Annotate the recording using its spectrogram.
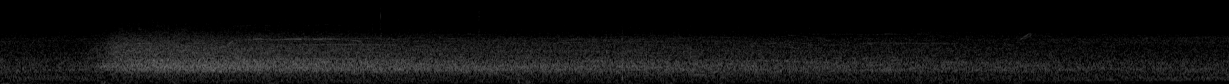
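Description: A large crowd cheers loudly and slowly fades.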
